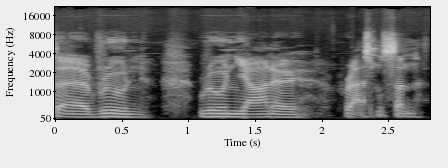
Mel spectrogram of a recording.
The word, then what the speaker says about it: Rune Hjarnø Rasmussen: My name is Rune Hjarnø Rasmussen. So okay. You mostly just pronounce my name in English because, makes more sense like that.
